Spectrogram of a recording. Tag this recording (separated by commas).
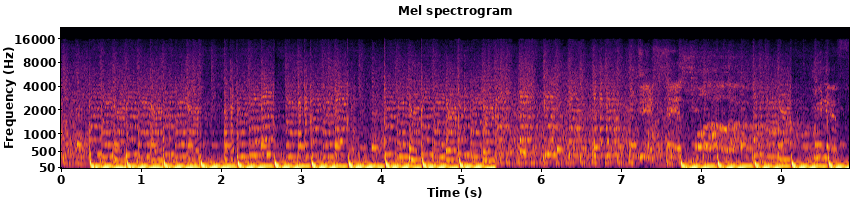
Music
